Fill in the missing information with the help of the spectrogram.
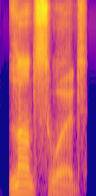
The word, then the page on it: lancewood: British English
